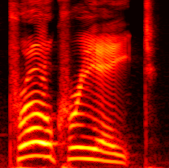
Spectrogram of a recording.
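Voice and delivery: loud, high shout; in-your-face yell. Retold or imitated. Grandfather shouting at grandson through a megaphone, in-your-face yell. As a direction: yell it right into his face. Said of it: "gets in his face and yells".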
